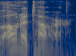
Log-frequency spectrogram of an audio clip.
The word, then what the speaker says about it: Onatar: is a temple of onitar that name rhymes with guitar he must be the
